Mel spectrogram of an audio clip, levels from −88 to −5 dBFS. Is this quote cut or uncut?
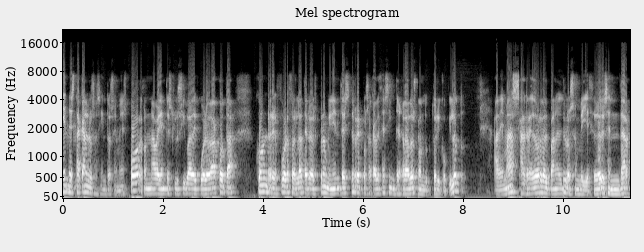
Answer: cut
